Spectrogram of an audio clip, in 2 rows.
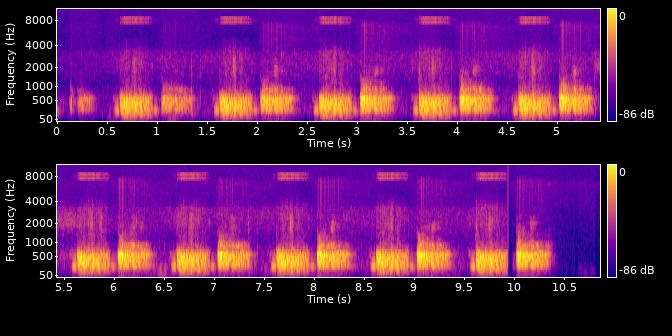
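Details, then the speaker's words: Teaching example of aortic stenosis for medical students: regular heartbeat at about 60 a minute, each beat carrying a harsh crescendo-decrescendo (diamond-shaped) ejection systolic murmur. "con el paso del tiempo este soplo se hace más tardío incluso puede llegar a aparecer el segundo ruido perdiendo entonces este soplo eyectivo en Diamante lo escucharemos en la sístole e en compatibilidad con el pulso palpatorio y aquí tenemos el ejemplo"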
